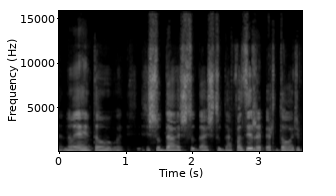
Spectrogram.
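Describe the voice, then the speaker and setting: A woman speaks at a moderate pace in a dark, mellow tone, with a fairly low pitch and monotone, flat intonation. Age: 80s+. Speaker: concert pianist. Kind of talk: interview.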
